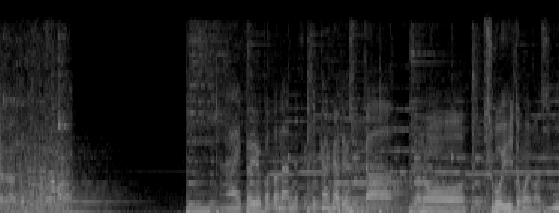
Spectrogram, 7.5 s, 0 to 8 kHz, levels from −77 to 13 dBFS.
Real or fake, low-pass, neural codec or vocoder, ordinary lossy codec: real; 7.2 kHz; none; none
